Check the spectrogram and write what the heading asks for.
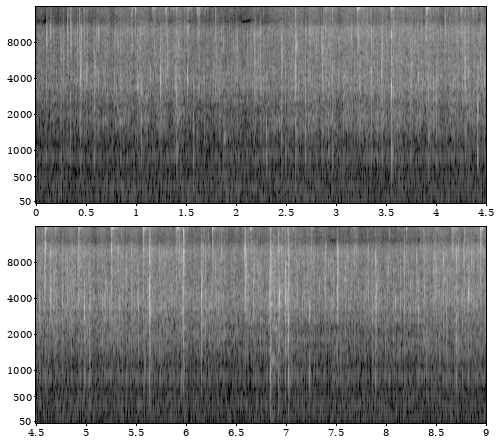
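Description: Shrimp frying in melted butter in a cast iron skillet: a steady sizzle with many small crackling pops, and one louder pop about seven seconds in.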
